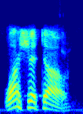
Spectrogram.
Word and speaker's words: Ouachita: It's Q U A CHA C H I T A Ouachita.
